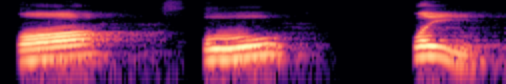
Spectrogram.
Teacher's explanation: Sementara sod ini dia tebal. Berarti dia pangkal lidahnya naik. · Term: huruf shad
